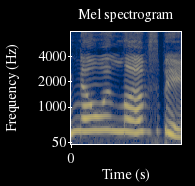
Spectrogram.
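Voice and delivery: mock very high, tearful, drawn-out crying voice. Retelling crying under the table holding a dog: imitating own past crying.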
